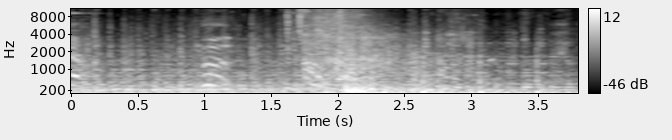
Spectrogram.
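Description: Enemy gunners fire guns in Greedfall, scattered gunshots and a heavier boom mid-clip over a busy game soundscape, with voices talking underneath.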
